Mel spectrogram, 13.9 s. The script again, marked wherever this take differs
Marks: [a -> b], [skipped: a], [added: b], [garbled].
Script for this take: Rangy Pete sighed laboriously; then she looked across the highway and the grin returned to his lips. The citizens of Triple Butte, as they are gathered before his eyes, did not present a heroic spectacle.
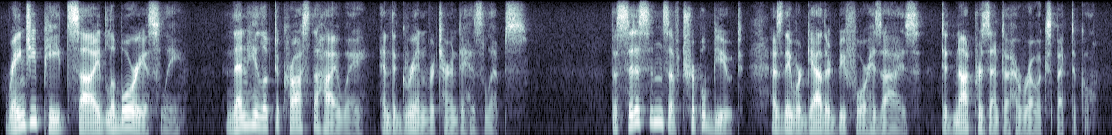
Rangy Pete sighed laboriously; then [she -> he] looked across the highway and the grin returned to his lips. The citizens of Triple Butte, as they [are -> were] gathered before his eyes, did not present a heroic spectacle.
